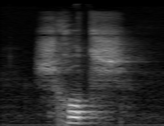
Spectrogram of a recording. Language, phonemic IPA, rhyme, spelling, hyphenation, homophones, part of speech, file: Dutch, /sxɔts/, -ɔts, schots, schots, Schots, adjective / noun, Nl-schots.ogg
- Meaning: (adjective) messy, disorderly; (noun) floe, ice floe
